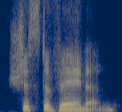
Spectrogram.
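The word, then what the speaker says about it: Shistavanen: It's Shistavainen is how it's Shistavainen.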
